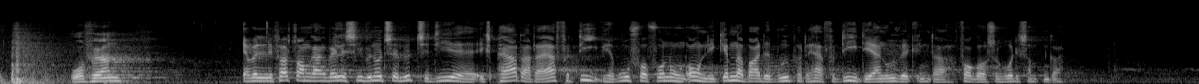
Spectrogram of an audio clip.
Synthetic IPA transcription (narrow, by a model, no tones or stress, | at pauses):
o̝ɐføːɐn | jɑ̈ɪʋe̝lifɶɐsd̥əɒ̽mɡ̥ɑ̈ŋ̰ʋeljəsiːʋiɐnøðˠt͡sʰe̝ælyd̥ət͡sʰe̝ldieɡ̥sb̥ʰæɐdɐd̥ɑ̈æɐfɒ̽d̥ḭːʋihɑ̈b̥ʁṵːfɒ̽æfɔ̰̽ːno̝ːn̩ɒ̰ːn̩liɡ̥emn̩ɑ̈ːb̥ɑ̈ɪ̰dð̩ˠb̥uðˠpʰɒ̽d̥e̝ɦæɐfɒ̽d̥ḭːd̥e̝æɐe̝nuð̞ˠʋe̝ɡ̥le̝ŋd̥ɑ̈fɒːɡ̥ɒ̰ːsɒ̽hoɐd̥id̥sɒ̽md̥enɡ̥ɶɐ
